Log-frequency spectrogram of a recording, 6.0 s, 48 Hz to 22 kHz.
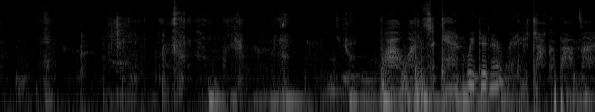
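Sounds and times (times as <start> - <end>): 
crunching bites of bread knots: 0.0 - 3.8
speech: 4.0 - 5.4.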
